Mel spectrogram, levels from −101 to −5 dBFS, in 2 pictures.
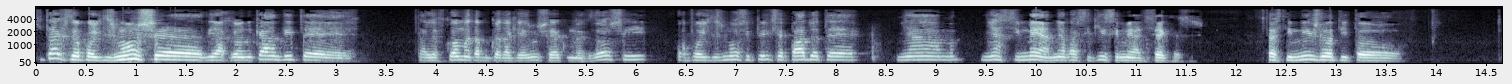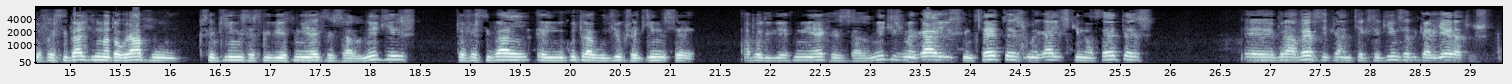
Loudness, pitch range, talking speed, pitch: -16 LUFS, 155-185 Hz, 120 wpm, 165 Hz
